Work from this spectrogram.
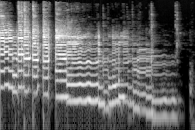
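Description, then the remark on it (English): A thin, bluesy electric guitar line with bent, sliding notes played alone, clear, ending with a short pluck after a brief pause. “Sounds super bluesy to me. Yeah bit thin sounding.”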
